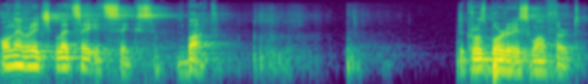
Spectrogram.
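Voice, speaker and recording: A man with a Czech accent giving a joking, blunt conference talk, with frequent restarts and a fairly low voice. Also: unhurried, vocal fry. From Czech Republic. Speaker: conference speaker. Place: conference hall.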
